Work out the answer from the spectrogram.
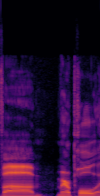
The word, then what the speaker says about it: Mariupol: And the protest was about freeing the Azov defenders of Mariupol, I think is what it's pronounced.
